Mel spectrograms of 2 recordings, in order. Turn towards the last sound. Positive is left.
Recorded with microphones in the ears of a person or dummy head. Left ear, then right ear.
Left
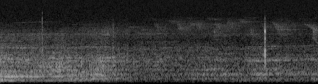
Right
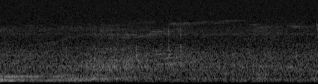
No sound to turn to.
